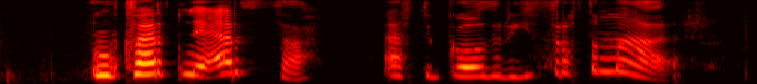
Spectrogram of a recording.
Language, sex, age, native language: Icelandic, female, 13, Icelandic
